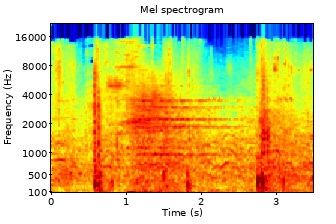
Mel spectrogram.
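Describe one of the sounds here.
A heavy thud lands on the ground after a drop.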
